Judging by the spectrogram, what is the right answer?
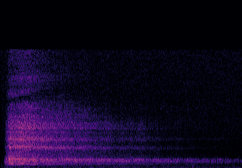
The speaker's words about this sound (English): Double inhalation deeply. Hold the breath, hold the tension. Expel the breath.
